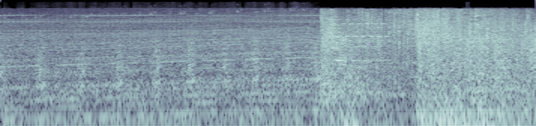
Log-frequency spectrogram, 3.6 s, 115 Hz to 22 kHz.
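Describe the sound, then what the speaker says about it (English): A large vent fan in the video game Resident Evil 2 Remake drones steadily as it spins, then surges louder in two abrupt steps as it races toward exploding. "she uses it on a large vent fan and causes it to rapidly spin until it explodes"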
